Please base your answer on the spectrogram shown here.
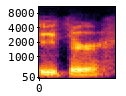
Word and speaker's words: Aether: your name right I I actually go by Aether but it's technically pronounced ether well we're gonna go by Aether because that's what you're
